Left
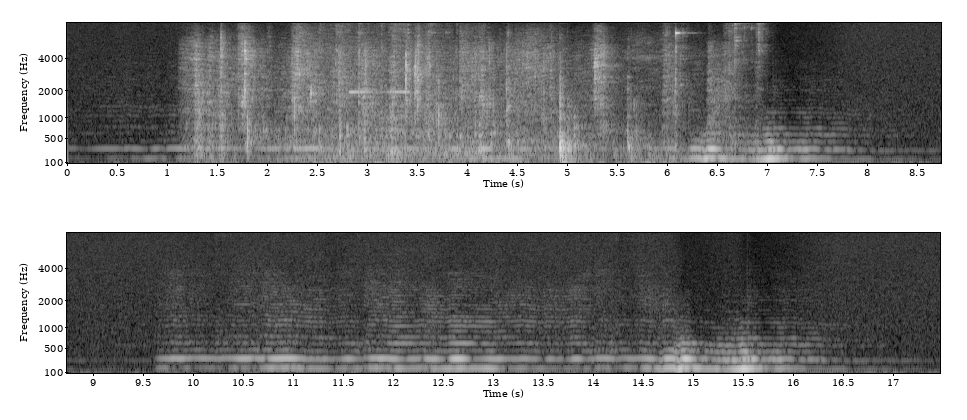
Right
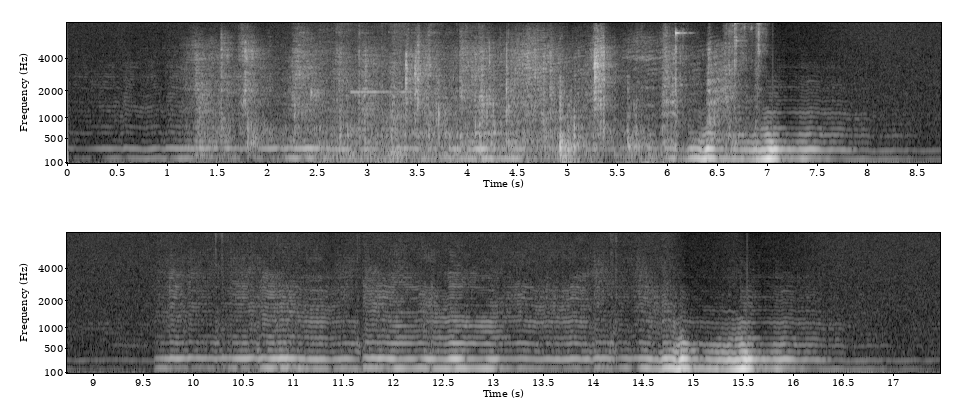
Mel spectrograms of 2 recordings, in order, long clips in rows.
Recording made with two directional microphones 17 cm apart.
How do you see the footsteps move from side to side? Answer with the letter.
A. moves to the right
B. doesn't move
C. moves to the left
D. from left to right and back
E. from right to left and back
A.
